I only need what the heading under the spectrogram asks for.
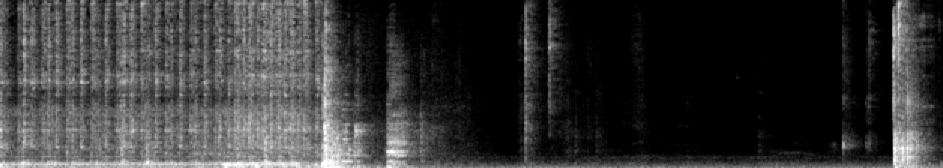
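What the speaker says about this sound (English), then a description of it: "I'm just going to top stitch here" A sewing machine top stitches a fabric panel, running in a dense continuous whir for about two seconds, then stopping, followed by a few quiet clicks and handling knocks and a final short burst.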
